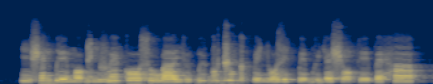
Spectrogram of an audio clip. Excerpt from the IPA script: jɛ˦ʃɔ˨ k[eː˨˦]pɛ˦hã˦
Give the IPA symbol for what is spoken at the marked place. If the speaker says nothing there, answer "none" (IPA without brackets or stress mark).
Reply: eː˨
